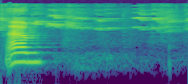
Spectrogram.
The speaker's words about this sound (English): Sorry about the horrible noise that cockatiel's making. I hate it when he does that.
